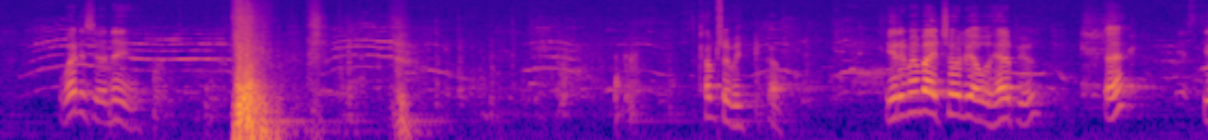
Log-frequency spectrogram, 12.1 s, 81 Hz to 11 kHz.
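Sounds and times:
person wailing: 3.9s - 4.3s.

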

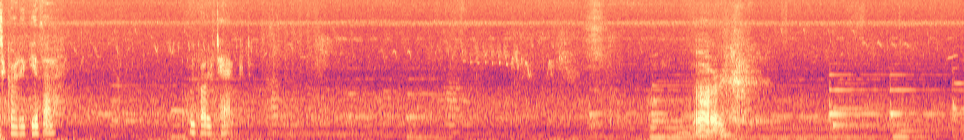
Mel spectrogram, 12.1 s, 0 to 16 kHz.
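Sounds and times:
low buzzing drone: 1.2s - 12.0s.

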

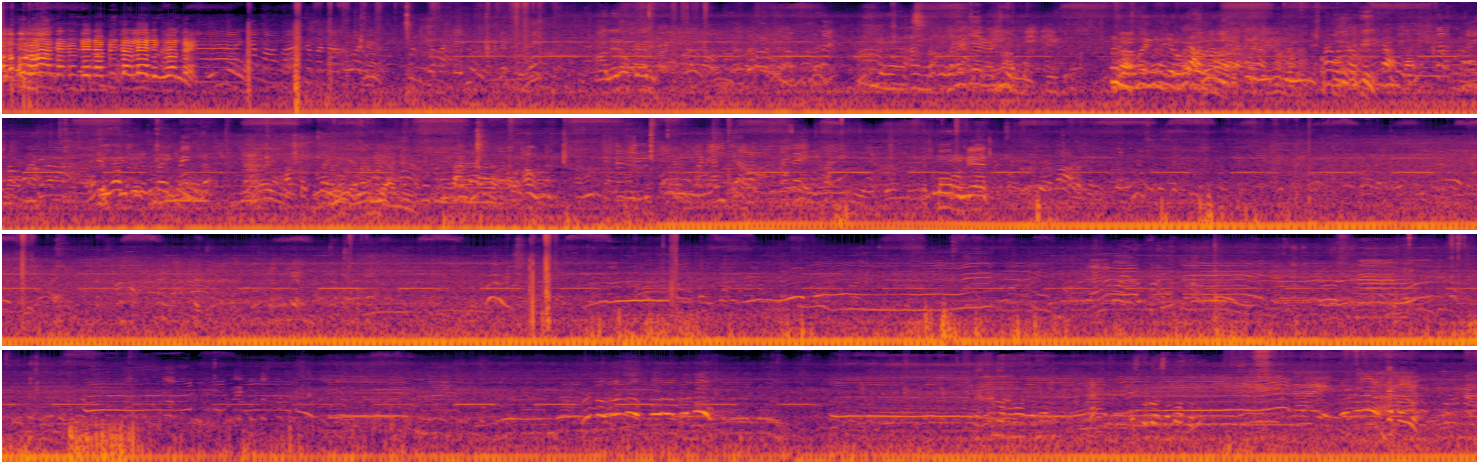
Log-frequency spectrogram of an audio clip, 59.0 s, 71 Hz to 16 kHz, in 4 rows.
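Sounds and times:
background voices: 0.0s - 59.0s
constant low rumble: 0.0s - 59.0s
truck reversing alarm beeps: 0.0s - 59.0s.

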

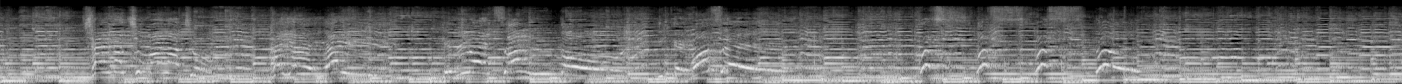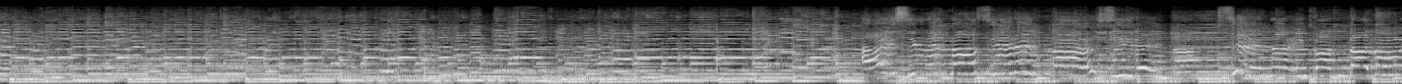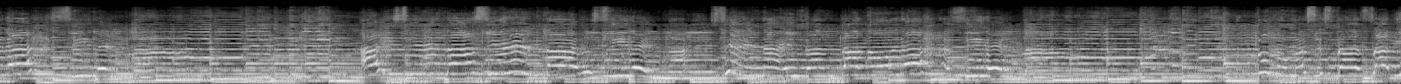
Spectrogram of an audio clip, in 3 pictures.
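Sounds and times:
harp: 0.0s - 42.0s
violin: 0.0s - 42.0s
woman singing: 0.8s - 7.9s, 9.0s - 11.6s, 22.6s - 30.2s, 31.6s - 38.6s, 40.6s - 42.0s.

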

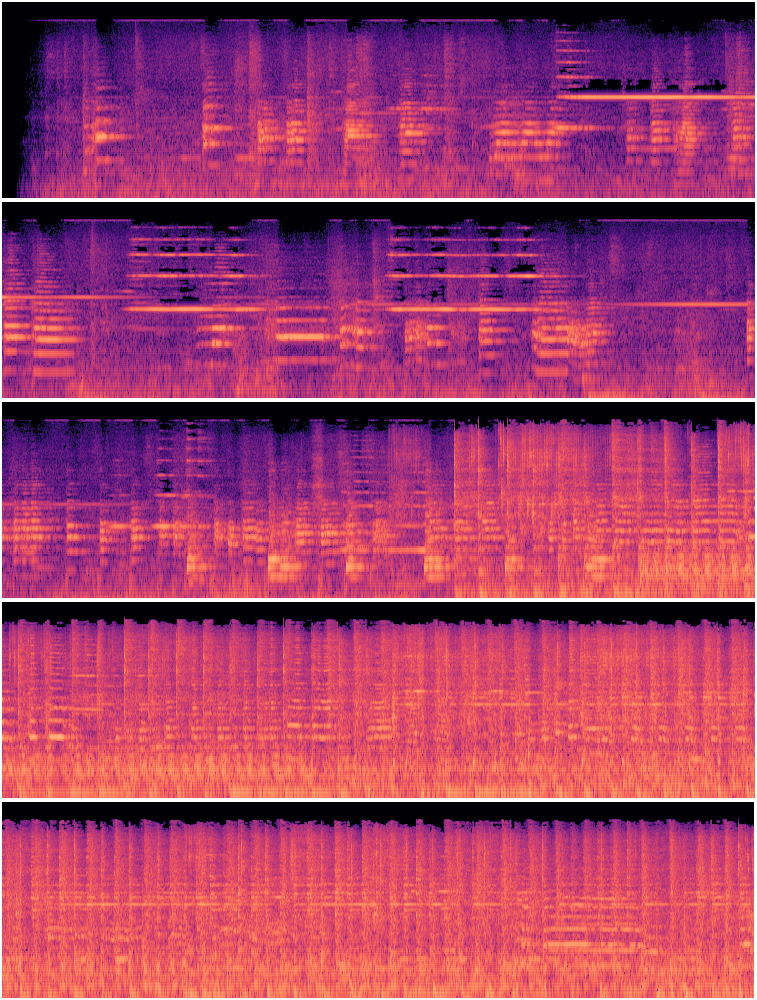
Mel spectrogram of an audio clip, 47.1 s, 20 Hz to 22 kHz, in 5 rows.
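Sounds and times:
brass phrases: 1.0s - 1.7s, 2.4s - 5.4s, 6.1s - 10.6s, 12.0s - 17.2s, 18.6s - 47.0s
high held brass tones: 2.4s - 47.0s
drums rumbling: 24.4s - 47.0s.

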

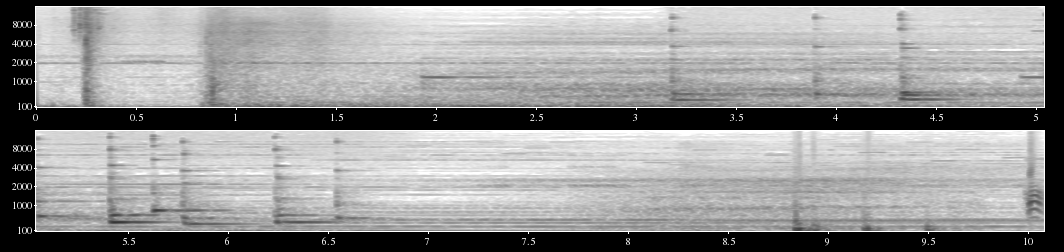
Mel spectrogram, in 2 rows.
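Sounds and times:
steady low drone: 1.6s - 10.0s.

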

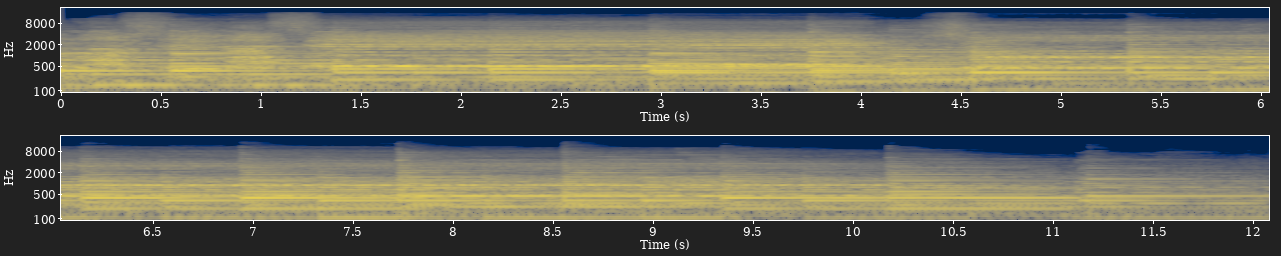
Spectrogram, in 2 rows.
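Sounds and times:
children's choir singing held chords: 0.0s - 11.2s.

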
